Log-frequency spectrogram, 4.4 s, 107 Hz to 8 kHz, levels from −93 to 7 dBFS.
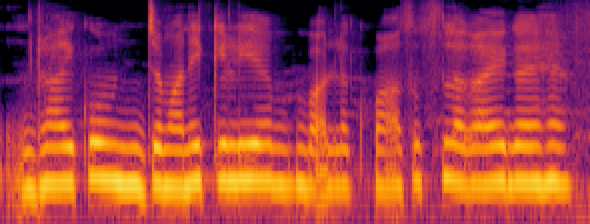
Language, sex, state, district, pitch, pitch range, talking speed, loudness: Hindi, female, Chhattisgarh, Raipur, 235 Hz, 230-245 Hz, 135 wpm, -12 LUFS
